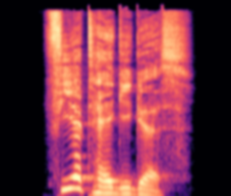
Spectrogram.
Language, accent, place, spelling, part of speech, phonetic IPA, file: German, Germany, Berlin, viertägiges, adjective, [ˈfiːɐ̯ˌtɛːɡɪɡəs], De-viertägiges.ogg
- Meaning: strong/mixed nominative/accusative neuter singular of viertägig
